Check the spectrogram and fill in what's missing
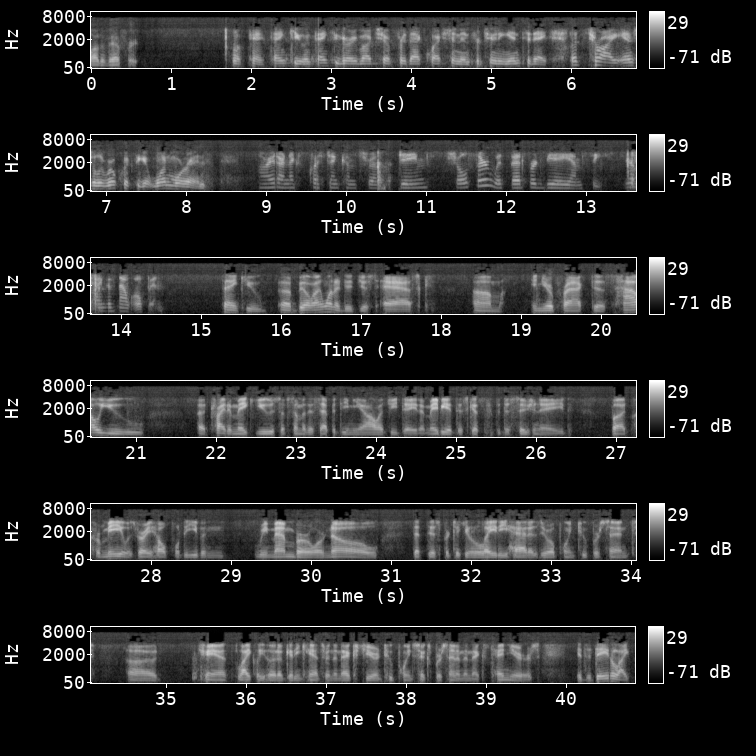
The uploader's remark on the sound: May 2006 Author in the Room® Teleconference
